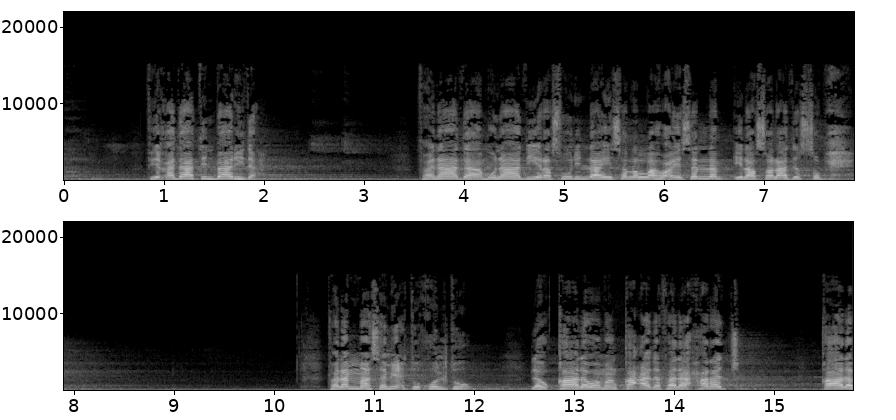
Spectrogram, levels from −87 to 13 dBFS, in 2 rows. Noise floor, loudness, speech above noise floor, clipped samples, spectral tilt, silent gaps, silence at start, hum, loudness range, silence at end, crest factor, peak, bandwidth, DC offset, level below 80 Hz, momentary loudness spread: -50 dBFS; -20 LUFS; 31 dB; under 0.1%; -3.5 dB/octave; none; 0 s; none; 6 LU; 0 s; 18 dB; -4 dBFS; 15.5 kHz; under 0.1%; -50 dBFS; 11 LU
